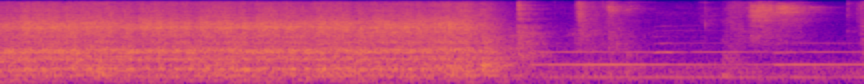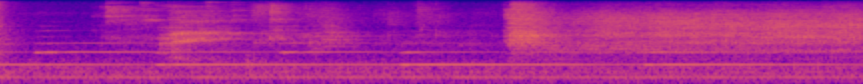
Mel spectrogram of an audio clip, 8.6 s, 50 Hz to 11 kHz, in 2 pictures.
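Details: Ford Fox-body Mustang, not run in 20 years, starter spinning the engine in an even beat of about three and a half turns a second without firing; the distributor cap and rotor were bad and later replaced.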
